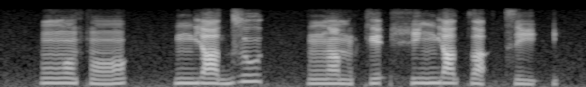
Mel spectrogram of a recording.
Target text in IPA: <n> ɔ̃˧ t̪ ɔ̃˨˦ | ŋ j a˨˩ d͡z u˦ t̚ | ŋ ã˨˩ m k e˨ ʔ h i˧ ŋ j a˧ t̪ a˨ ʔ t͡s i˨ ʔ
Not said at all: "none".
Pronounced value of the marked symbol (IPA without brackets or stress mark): ŋ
